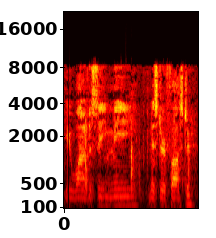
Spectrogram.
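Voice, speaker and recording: A man's voice: mid-range voice, completely flat delivery, unhurried, noisy background, close to an everyday voice. Man playing a deferential young accountant. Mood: polite, guarded. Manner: deferential, polite. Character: young male accountant, polite and evasive employee.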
